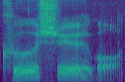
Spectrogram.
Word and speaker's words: 空集合: なマークやねこれで空襲号と読みます空襲号って結局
